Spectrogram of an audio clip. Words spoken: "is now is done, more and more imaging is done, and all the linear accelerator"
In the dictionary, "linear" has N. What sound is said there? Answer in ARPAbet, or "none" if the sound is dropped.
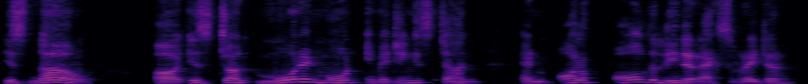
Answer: L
